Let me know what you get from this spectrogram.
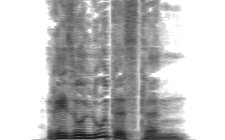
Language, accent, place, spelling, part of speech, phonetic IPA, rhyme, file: German, Germany, Berlin, resolutesten, adjective, [ʁezoˈluːtəstn̩], -uːtəstn̩, De-resolutesten.ogg
- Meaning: 1. superlative degree of resolut 2. inflection of resolut: strong genitive masculine/neuter singular superlative degree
